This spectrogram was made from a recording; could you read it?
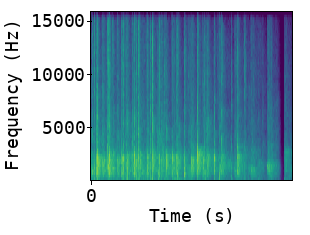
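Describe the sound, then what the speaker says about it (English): At a school board budget workshop, an audience applauds the finance team with dense, close-up clapping from many hands that holds steady and then tapers off to a few last claps. "can we just give them a round of applause for all their hard work?"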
